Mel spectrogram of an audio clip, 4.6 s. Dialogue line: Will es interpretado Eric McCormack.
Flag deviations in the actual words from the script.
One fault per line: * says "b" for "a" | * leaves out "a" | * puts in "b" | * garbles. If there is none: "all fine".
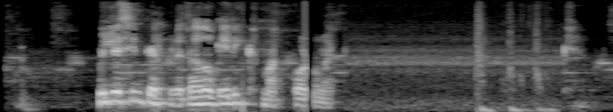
all fine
